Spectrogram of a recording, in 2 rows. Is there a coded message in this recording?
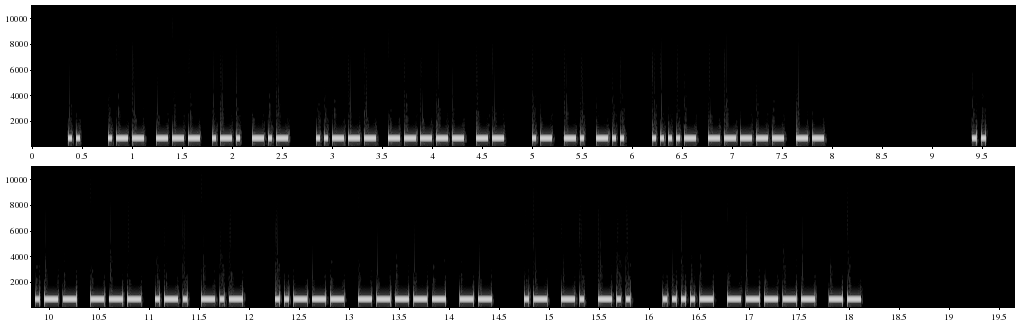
Yes: Morse code from 0.4 to 18.1 s, heard as a keyed tone, about 29 wpm, 700 Hz. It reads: I WORK 20M AND 40M I WORK 20M AND 40M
